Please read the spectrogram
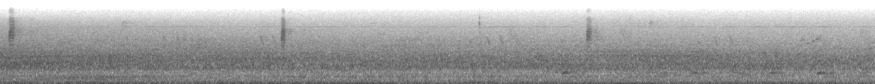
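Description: Steady outdoor background noise with a low rumble, broken by three short, sharp, high-pitched bird chip notes about three seconds apart.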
